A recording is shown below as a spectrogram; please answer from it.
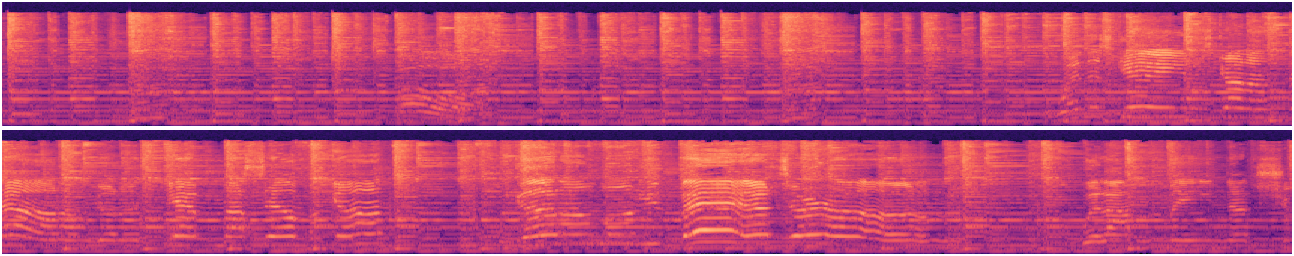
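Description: Live acoustic country-blues music: an acoustic guitar played with a slide, with a man's voice sliding up and down over it in long drawn-out notes. The loudest swell comes near the end.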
